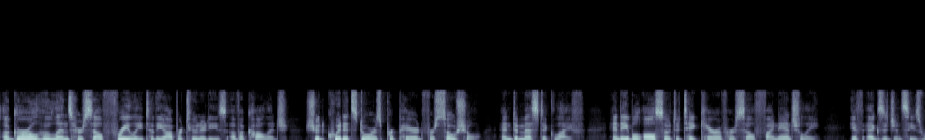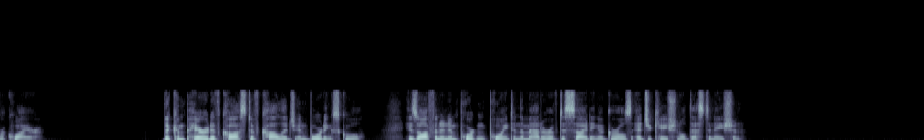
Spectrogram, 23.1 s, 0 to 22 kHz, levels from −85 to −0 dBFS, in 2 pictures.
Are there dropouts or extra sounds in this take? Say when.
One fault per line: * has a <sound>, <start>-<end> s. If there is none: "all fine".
all fine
